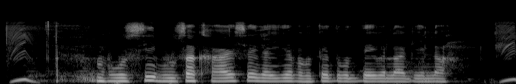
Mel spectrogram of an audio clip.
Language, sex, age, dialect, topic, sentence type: Bhojpuri, male, 18-24, Northern, agriculture, statement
